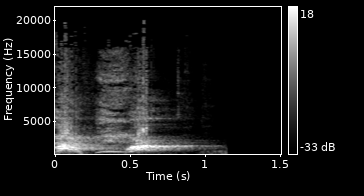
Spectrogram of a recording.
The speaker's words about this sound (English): Sorry, Pudsey going off for crazy there, barking.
